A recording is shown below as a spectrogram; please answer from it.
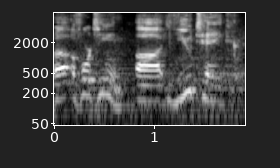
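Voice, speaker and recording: A man's voice: fairly high pitch, measured pace. A man talking casually as a player in a tabletop game, explaining his moves. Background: music.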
